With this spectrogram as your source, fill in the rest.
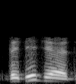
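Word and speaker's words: Djed: Like, the Diged, or I don't know how you pronounce that, because I just learned Jed, like Jedi, like the George Jed Lucas, is, Return of the I Jedi.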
